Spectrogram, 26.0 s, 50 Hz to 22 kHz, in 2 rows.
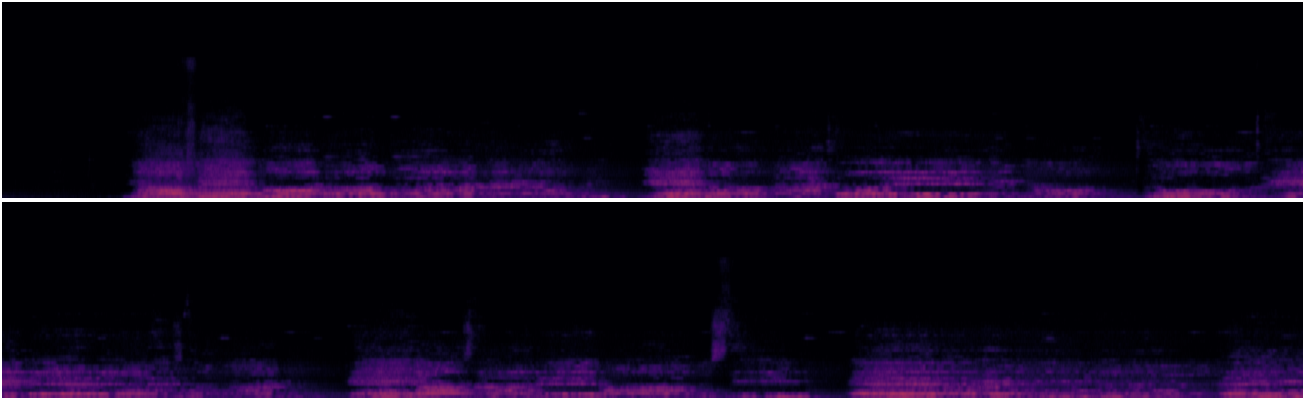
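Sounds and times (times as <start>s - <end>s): choir singing a hymn: 1.2s - 26.0s.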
